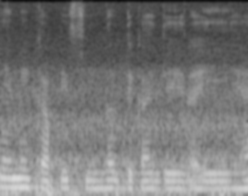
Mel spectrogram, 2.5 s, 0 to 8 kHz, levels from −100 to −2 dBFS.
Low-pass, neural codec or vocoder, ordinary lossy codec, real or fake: none; none; none; real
